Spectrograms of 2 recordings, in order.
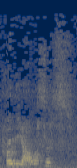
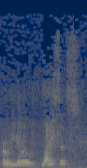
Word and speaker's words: proteolysis: Proteolysis, proteolysis, to say it slowly, proteolysis, or proteolysis is how it's often pronounced.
